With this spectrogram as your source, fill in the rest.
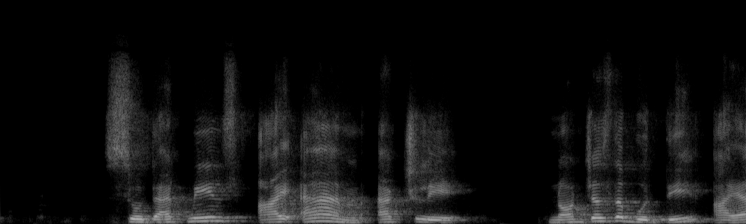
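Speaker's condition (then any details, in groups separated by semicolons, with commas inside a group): No condition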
